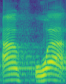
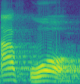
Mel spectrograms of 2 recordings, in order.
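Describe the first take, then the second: First: The vowel after w is an open a. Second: The vowel after w is a rounded o. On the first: The speaker calls it right. "wa ini wa" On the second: The speaker calls it wrong. "bukan af wo"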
